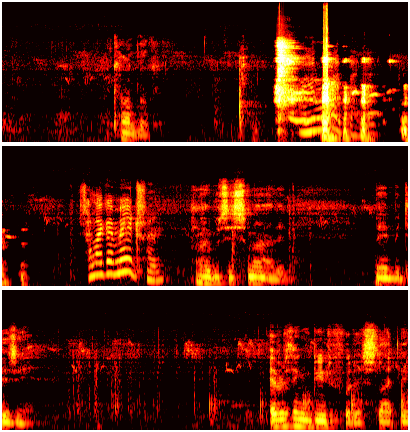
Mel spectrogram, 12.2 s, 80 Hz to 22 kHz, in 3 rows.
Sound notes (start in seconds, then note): 2.7 chuckling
